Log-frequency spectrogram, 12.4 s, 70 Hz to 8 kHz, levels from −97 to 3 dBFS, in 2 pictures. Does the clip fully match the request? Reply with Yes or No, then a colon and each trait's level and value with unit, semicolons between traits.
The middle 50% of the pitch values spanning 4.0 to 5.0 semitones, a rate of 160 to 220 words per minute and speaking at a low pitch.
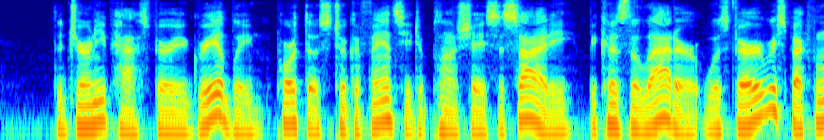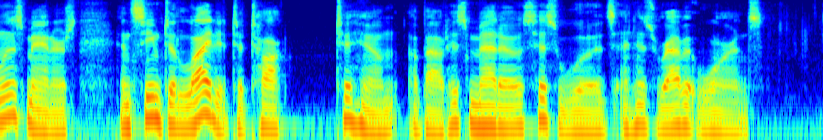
Yes: average, 4.7 semitones; average, 180 wpm; low, 105 Hz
